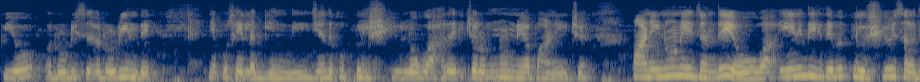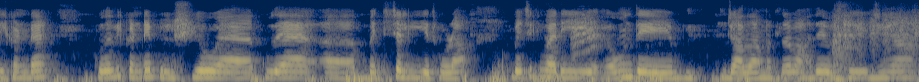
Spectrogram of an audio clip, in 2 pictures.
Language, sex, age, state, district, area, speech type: Dogri, female, 45-60, Jammu and Kashmir, Samba, rural, spontaneous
